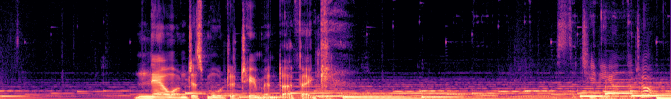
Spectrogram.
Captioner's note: chuckles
